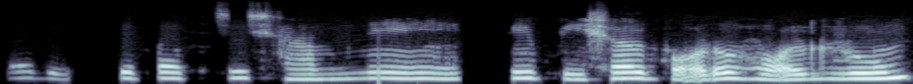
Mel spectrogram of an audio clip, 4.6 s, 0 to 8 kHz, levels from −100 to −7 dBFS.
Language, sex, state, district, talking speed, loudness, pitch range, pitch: Bengali, female, West Bengal, North 24 Parganas, 130 wpm, -21 LUFS, 190-215 Hz, 205 Hz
